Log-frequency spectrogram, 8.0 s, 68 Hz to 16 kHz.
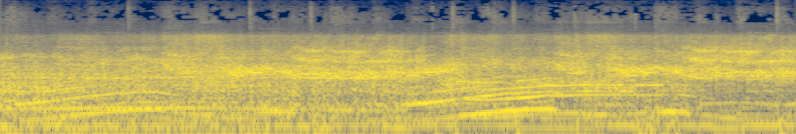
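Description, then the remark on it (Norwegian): A BMW M car drifts on a track, using BMW's M-Drift Analyzer driving program, with loud, sustained tire squeal over a revving engine, the screeching pitch wavering up and down continuously throughout, with no one talking. “Bilen vil gi deg en oversikt over hvor flink du er til å drifte, fra 0 til 5 stjerner, til og med vinkel.”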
